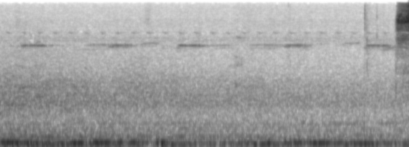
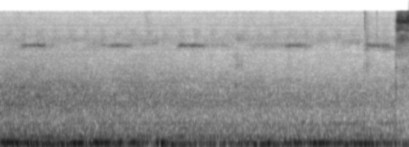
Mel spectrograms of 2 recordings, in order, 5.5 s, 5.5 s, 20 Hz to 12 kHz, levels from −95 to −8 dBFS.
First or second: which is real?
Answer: first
